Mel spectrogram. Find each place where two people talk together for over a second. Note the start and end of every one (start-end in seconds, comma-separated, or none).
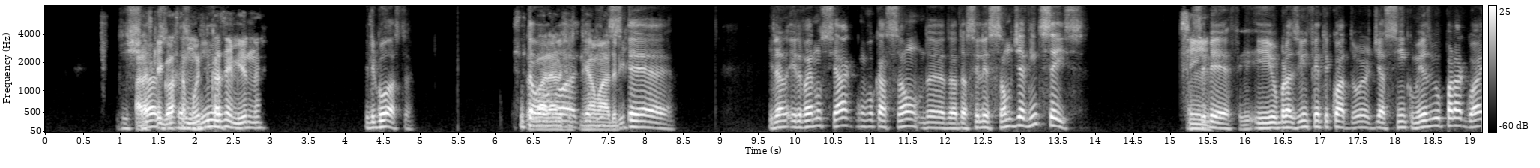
1.2-2.4, 6.3-7.7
